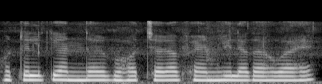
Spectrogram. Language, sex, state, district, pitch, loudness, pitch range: Hindi, female, Assam, Sonitpur, 195 Hz, -11 LUFS, 195-205 Hz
